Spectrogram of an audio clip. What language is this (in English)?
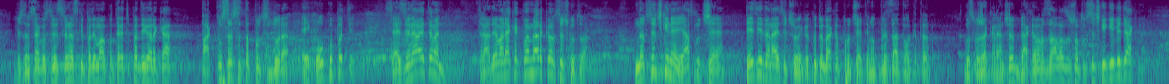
Bulgarian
